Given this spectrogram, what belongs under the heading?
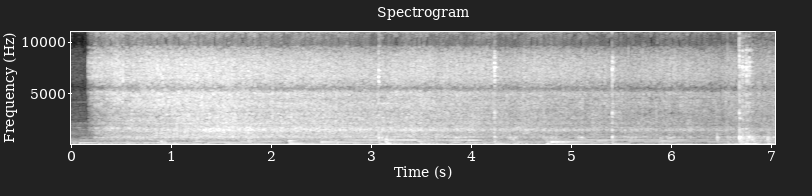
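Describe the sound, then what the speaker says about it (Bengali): Steady, loud sizzle of asafoetida frying in a hot wok fills the whole stretch, with a few sharp clinks of a utensil against the pan near the end. "এটাকে একটু ভেজে নিয়ে তারপরে কড়াইশুটিটা দেবো"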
